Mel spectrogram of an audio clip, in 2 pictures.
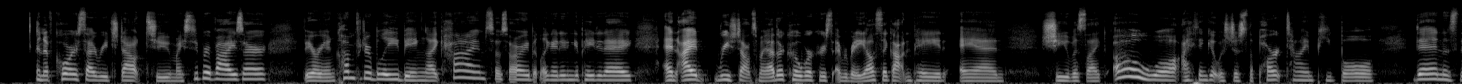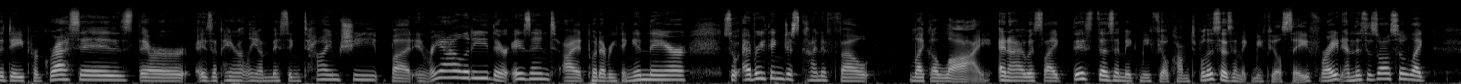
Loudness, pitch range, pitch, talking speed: -30 LUFS, 170-220 Hz, 195 Hz, 215 wpm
